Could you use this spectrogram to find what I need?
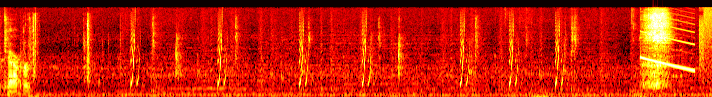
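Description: Short electronic blips and bleeps play from a retro video game.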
